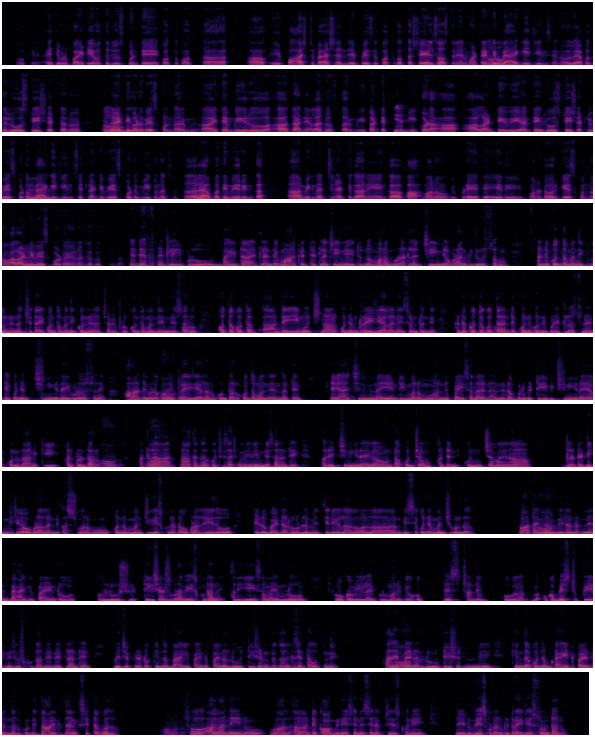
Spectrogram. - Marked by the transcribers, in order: in English: "ఫాస్ట్ ఫ్యాషన్"; in English: "స్టైల్స్"; in English: "బ్యాగీ జీన్స్"; in English: "లూజ్ టీషర్ట్"; in English: "లూజ్"; in English: "బ్యాగీ జీన్స్"; in English: "డెఫినిట్‌లీ"; in English: "మార్కెట్"; in English: "చేంజ్"; in English: "చేంజ్"; in English: "ట్రై"; in English: "ట్రై"; in English: "డిగ్నిటీ‌గా"; in English: "సో"; in English: "బ్యాగీ"; in English: "లూస్ టీషర్ట్స్"; in English: "బెస్ట్"; in English: "బెస్ట్ పెయిర్‌ని"; in English: "బ్యాగీ ప్యాంట్"; in English: "లూజ్ టీషర్ట్"; in English: "సెట్"; in English: "లూజ్ టీషర్ట్"; in English: "టైట్ పాయింట్"; in English: "సెట్"; in English: "సో"; in English: "కాంబినేషన్‌ని సెలెక్ట్"; in English: "ట్రై"
- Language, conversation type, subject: Telugu, podcast, మీ దుస్తులు మీ గురించి ఏమి చెబుతాయనుకుంటారు?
